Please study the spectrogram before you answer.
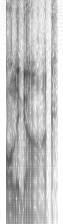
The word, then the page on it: oligarch: British English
